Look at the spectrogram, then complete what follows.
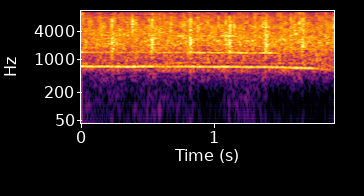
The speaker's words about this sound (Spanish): para Nikan Medley el protagonista ofensivo del partido Estudiantes. Ovacionado por el Palacio de Deportes de la Comunidad de Madrid.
